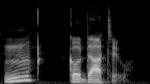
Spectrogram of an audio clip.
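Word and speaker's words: N!godatu: For the first season, at least, the Simpsons took turns with another series of animated shorts called, and I'm going to really try to pronounce this correctly, Dr. Ngodatu, spelled N exclamation point G-O-D-A-T-U. There's a clicking syllable in there represented by an exclamation point that's commonly found in African languages.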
